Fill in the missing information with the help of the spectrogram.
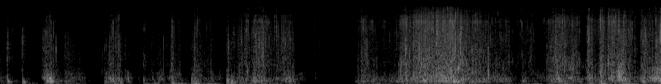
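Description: Long nails and fingertips scratch, tap and pop clear plastic bubble wrap covering a KU100 dummy head microphone. Short bursts of dry crinkling and crackling give way to a brief silence, then a denser, louder run of bright rustling and popping to the end.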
